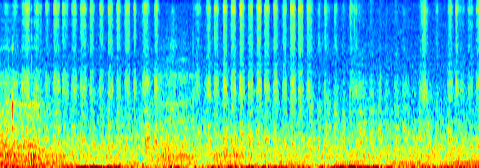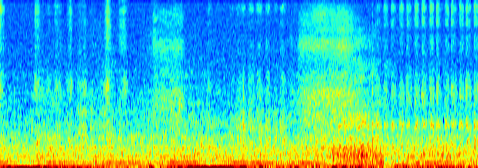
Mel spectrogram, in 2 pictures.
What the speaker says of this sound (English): It's just a marker. I'm going to go under the ruffle and darken that.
